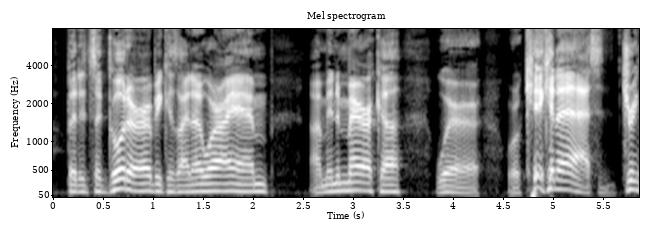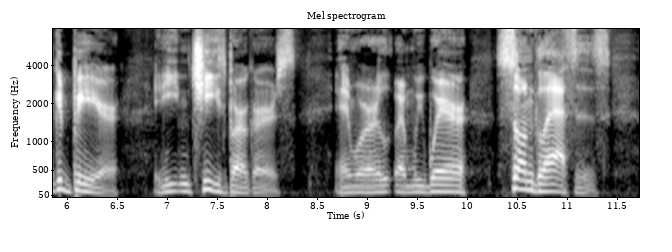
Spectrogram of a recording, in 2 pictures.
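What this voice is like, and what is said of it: Exaggerated put-on American accent. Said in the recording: “I'm really pouring on the American accent right now.”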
